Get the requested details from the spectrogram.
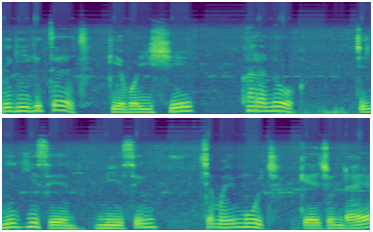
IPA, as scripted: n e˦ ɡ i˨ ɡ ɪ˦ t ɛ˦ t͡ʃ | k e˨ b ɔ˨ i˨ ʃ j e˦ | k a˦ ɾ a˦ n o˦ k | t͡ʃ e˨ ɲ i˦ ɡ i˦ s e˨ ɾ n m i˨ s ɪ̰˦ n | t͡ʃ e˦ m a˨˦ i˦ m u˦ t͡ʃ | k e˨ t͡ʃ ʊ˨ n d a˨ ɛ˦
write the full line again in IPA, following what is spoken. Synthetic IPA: n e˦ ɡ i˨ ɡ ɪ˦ t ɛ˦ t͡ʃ | k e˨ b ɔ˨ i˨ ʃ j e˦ | k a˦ ɾ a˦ n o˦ k | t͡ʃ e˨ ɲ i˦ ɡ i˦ s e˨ n m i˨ s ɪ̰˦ ŋ | t͡ʃ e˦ m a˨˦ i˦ m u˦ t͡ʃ | k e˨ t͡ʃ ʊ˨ n d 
